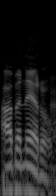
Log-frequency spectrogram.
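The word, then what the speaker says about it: habanero: you do not uh you do not pronounce the h and the N does not have an NAA on it okay so it's an Hab ano abanero all right I don't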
